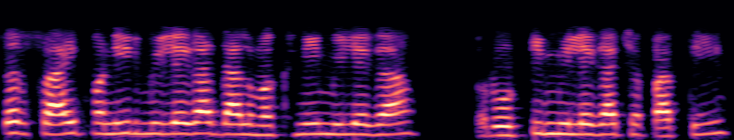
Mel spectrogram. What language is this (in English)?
Hindi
